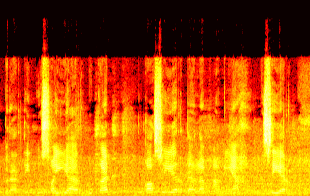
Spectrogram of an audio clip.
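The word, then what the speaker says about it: قصير: Nah terus dalam Amiyah Mesir terdapat wazan ini seperti qasir, yang biasanya qasir artinya sedikit, itu menjadi usayyar karena qaf diganti menjadi u jadi alif kan u berarti usayyar bukan qasir dalam Amiyah Mesir.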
